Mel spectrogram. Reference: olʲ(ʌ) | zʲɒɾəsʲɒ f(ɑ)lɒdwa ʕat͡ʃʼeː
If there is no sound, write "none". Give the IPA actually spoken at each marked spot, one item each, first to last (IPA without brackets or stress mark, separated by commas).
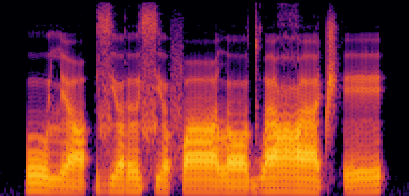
ɑ, ɑː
